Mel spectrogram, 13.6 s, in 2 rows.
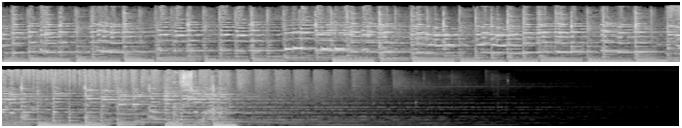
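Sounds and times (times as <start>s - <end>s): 
music chords: 0.1s - 11.8s.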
